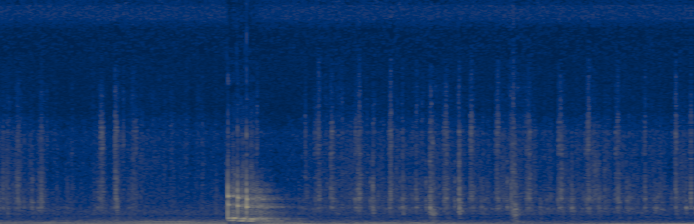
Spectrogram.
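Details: Suspected knocking AC compressor clutch on a Honda Fit at idle: light rhythmic clacking about four times a second over a steady idle hum; cause suspected, not confirmed.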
